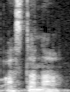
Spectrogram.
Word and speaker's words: Astana: notice that you um put this stress on the last syllable of aana it means capital in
